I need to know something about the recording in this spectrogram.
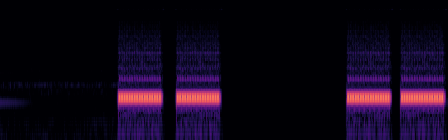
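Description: Telephone ringing tone in a double-ring cadence: two pairs of short, steady rings, the second pair about two seconds after the first.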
